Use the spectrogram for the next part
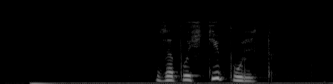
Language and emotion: Russian, neutral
